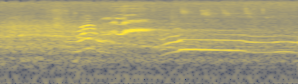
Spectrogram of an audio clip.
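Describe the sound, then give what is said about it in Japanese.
A single wolf howl rises in pitch, then stretches into a long, sustained tone that slowly glides downward, carrying clearly over a steady hiss of background noise. “ひえー、狼の声かな。”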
